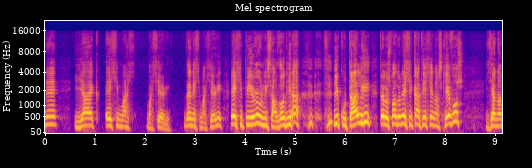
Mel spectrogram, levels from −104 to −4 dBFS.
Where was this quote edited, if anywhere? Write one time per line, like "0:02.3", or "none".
0:01.1
0:01.8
